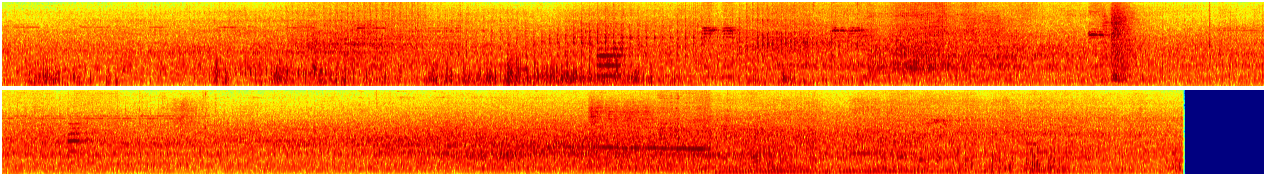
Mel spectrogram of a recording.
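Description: Street traffic: motor vehicles running and passing steadily, with short horn toots now and then.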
